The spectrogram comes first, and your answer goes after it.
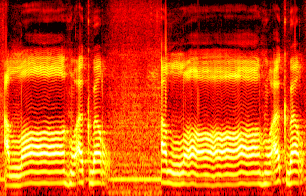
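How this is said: The two phrases are split by a pause. "Jadi dipisah"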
